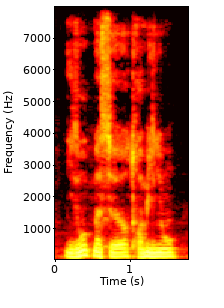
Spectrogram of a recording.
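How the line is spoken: Exclaiming. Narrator (French): s'écria de son côté Pauline, en bondissant comme un jeune chevreau

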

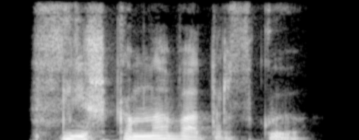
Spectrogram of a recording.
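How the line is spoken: Snorting. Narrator (Russian): фыркнул Джордж

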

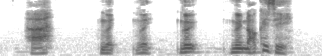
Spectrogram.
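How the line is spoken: Trembling. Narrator (Vietnamese): La Lập run rẩy không thôi

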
